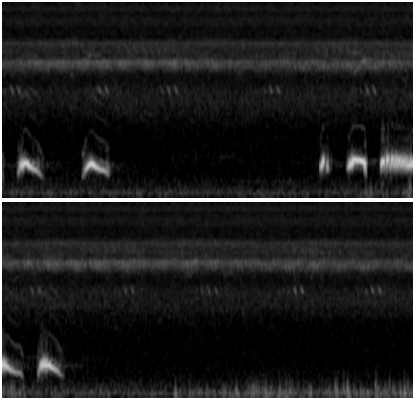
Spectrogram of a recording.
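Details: Live cooing of a spotted dove, meant for playback through a speaker to lure doves: two soft separate coos, then a phrase of clipped notes with a drawn-out falling coo, over a faint constant high-pitched hum.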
